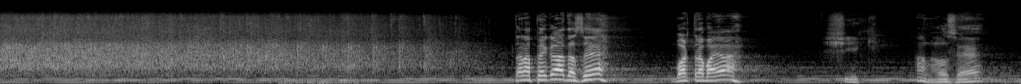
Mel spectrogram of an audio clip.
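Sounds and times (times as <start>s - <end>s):
audience applause: 0.0s - 5.0s
low sustained musical hum: 0.0s - 10.2s
speech: 5.2s - 7.5s, 8.3s - 9.9s.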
